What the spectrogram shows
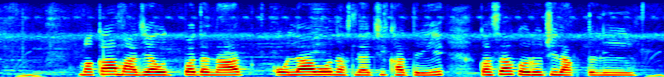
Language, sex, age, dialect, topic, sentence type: Marathi, female, 18-24, Southern Konkan, agriculture, question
